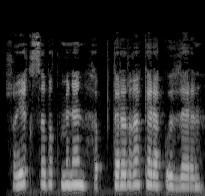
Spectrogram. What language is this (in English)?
Bashkir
